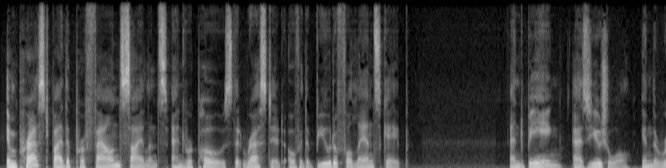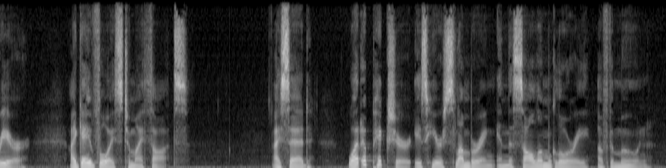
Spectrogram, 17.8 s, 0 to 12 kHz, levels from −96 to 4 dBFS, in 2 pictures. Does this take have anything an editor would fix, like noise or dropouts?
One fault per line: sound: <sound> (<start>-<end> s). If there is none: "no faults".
no faults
